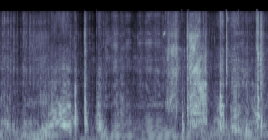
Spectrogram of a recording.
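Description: Beyblade Burst spinning tops whirring in a plastic stadium while a second top is launched in. There are sharp clacks as the tops strike each other and the stadium, and a loud scraping burst about three seconds in.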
